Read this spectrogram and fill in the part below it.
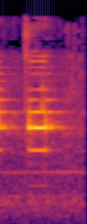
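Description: An electronic fishing bite alarm gives a single short steady tone, loud and close, with no one talking.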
